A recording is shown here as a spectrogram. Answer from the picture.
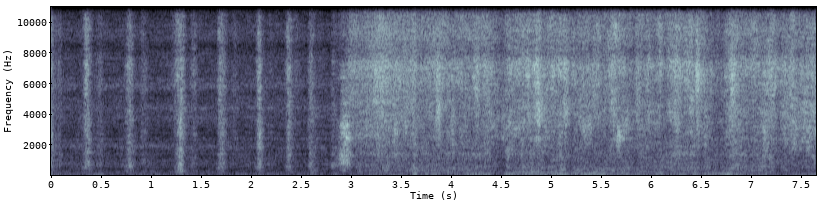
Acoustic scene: kitchen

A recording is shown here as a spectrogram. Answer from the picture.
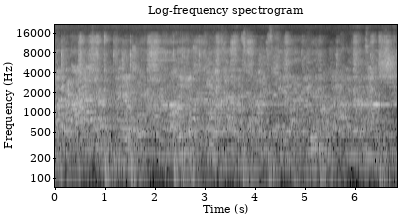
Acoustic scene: crowded indoor space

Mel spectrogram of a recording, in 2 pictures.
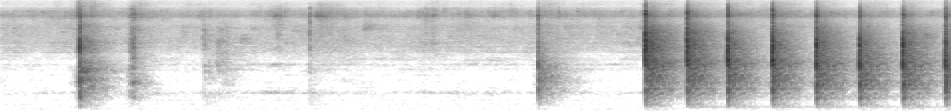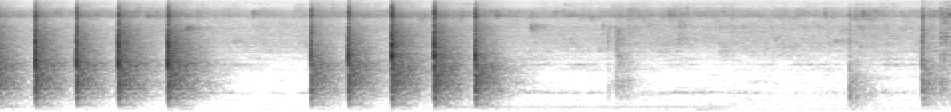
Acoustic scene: kitchen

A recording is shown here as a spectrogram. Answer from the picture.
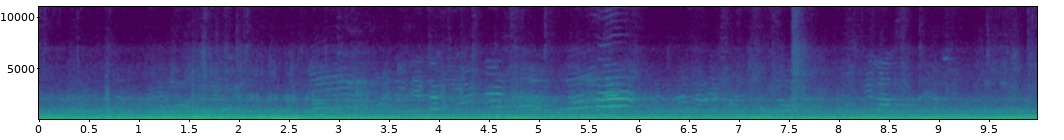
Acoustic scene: residential area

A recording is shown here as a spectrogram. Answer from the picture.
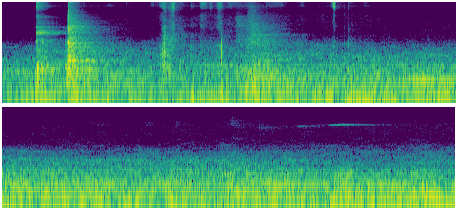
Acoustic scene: elevator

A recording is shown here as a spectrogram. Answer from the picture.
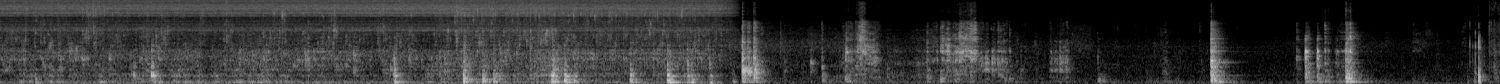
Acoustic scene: kitchen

